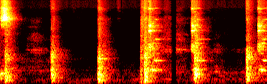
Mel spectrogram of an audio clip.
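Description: A person doing a seated ball-around-the-legs core exercise with a netball: short, regular sounds about every three-quarters of a second as the legs switch and the ball is passed round, with quiet gaps between.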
